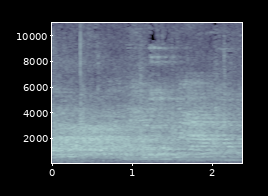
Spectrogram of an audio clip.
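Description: Several people's voices talking at once in a large hall with a hard stone floor, with a few footsteps on the floor.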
